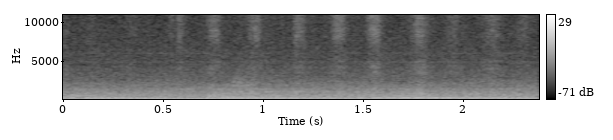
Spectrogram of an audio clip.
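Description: Nylon flat paintbrush loaded with thick acrylic paint dabbing and scrubbing on stretched canvas: quick, scratchy strokes, about five a second.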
